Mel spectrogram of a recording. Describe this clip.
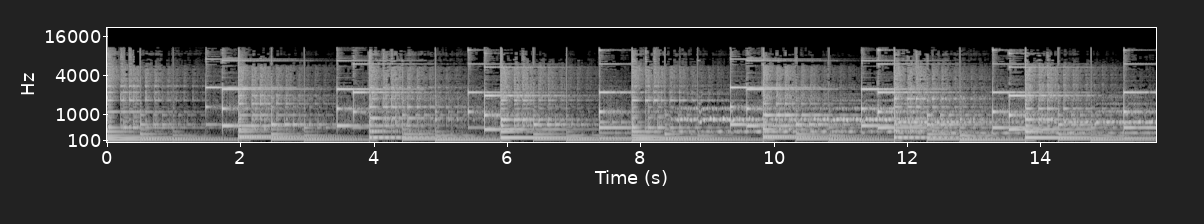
Trap tone
I Created to play synth,Hope usable for you
beat, dance, melody, synth, techno, Trap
